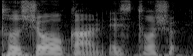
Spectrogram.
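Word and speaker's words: 図書館: we forget that it's sho not show right so it's not toshokan and that's something i'm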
